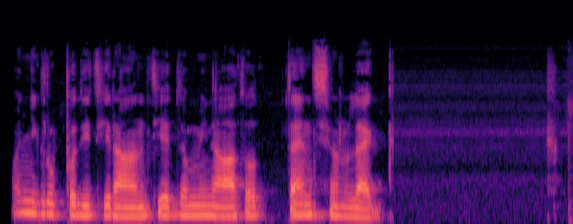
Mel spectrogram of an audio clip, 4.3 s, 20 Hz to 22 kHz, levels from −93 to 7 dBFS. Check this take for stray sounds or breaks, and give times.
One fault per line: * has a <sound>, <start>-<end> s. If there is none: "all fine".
all fine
